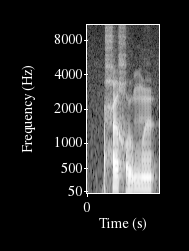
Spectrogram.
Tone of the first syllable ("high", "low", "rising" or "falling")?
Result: high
